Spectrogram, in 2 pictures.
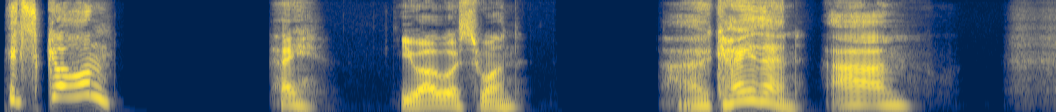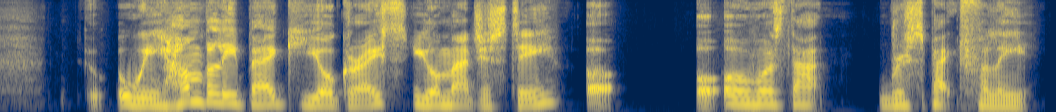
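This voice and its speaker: A man's voice: a little high, very animated, a little slow, pauses often, fairly bright tone, dry recording, studio quality. A young man with a British accent playing an earnest, thoughtful, polite and determined young hero in video game cutscenes. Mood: anguished, urgent, then hesitant.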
